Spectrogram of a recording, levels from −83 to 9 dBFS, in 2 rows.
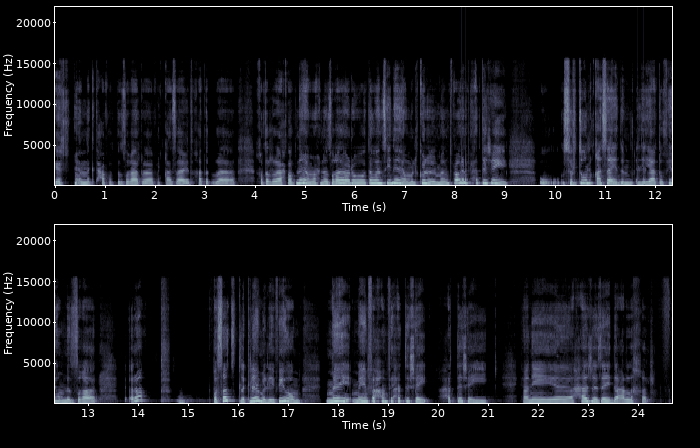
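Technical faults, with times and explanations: Throughout: low-delay AAC compression. The speech sounds rough and grainy, with noise filling the gaps between harmonics and a thin, synthetic top band. This likely comes from AAC-ELD at around 32 kbps, whose low bitrate leaves too few bits to code the spectrum cleanly. A spectrogram shows smeared harmonic lines and a patchy upper band.
8.12 to 8.20 s: chunks out of order. Just after "الكل و" and before "في حتى شيء", a 40 ms chunk plays one chunk late, so the audio jumps briefly out of sequence. The waveform shows three abrupt discontinuities.
11.64 to 11.80 s: chunks out of order. Just before "فيهم للصغار", a 40 ms chunk plays three chunks late, so a longer jumbled moment is heard. Hard joins appear as waveform steps.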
